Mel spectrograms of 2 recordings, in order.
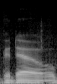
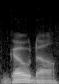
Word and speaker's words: Godot: good oh godot dot however you want to pronounce it i kind of like godot but they like godot so yeah godot would need like a killer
